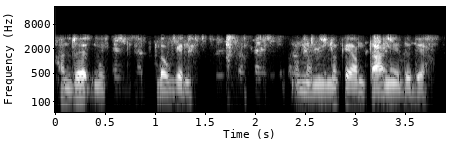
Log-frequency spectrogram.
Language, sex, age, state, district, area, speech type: Manipuri, male, 45-60, Manipur, Kangpokpi, urban, conversation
